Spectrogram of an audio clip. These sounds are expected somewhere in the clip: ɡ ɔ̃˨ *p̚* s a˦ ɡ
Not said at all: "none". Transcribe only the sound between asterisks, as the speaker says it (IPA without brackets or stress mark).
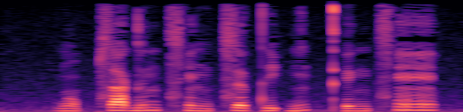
p̚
